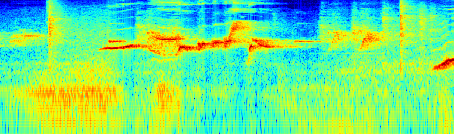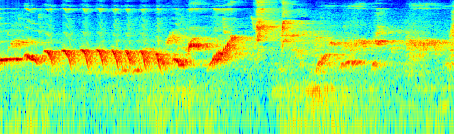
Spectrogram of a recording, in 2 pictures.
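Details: White-rumped shama of the Blorok type, morning training lure song: rising whistles and warbles, then a fast stuttering trill of about a dozen rapid ascending notes, followed by looping high phrases.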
